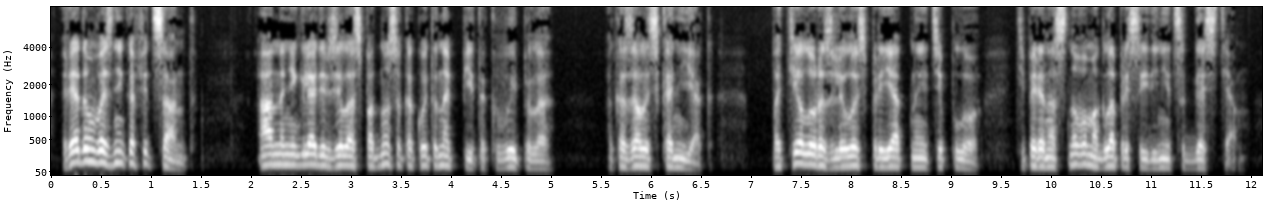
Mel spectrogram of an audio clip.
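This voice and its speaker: A man narrating an audiobook in an even, measured reading. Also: lowish voice, no echo, clean studio sound. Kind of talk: scripted narration.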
